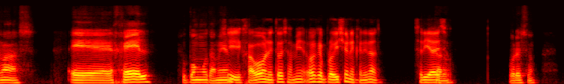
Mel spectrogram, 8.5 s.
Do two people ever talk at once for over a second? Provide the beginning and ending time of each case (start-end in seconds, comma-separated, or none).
none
